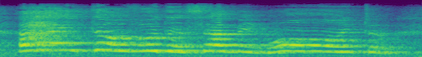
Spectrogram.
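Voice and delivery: high, bright mocking voice of her; playful imitation of her boast; mock excited woman. Retelling the dancing woman, high mock voice.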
